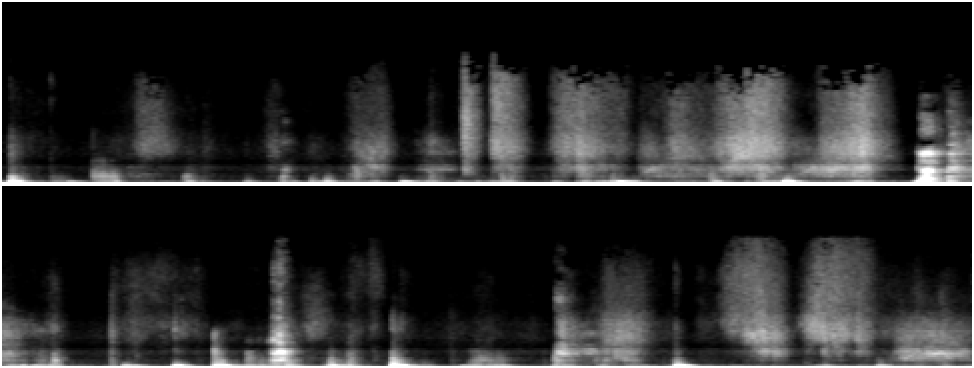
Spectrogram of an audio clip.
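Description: A person rolling and twisting on bare wooden floorboards in a cotton judo uniform. Irregular dull thuds come as the body, shoulders and feet land, with swishing and rustling of the heavy cotton cloth in between.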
